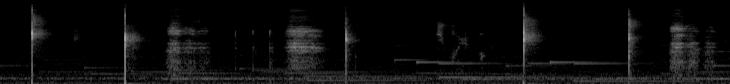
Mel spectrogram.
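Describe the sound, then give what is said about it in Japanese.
A series of sharp, crisp finger snaps at irregular intervals, fairly loud, with a person murmuring softly between them. “こんな感じ。指パッチン。”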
